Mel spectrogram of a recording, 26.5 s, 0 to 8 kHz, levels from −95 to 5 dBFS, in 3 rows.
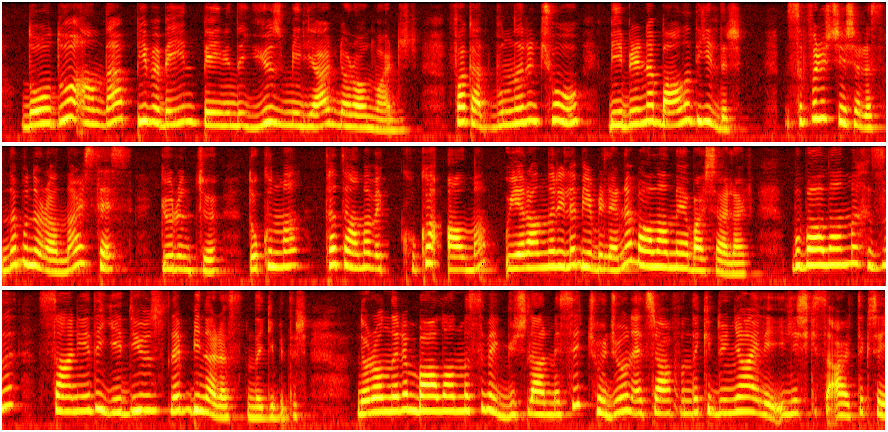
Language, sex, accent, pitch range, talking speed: Turkish, female, native, 245-310 Hz, 115 wpm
